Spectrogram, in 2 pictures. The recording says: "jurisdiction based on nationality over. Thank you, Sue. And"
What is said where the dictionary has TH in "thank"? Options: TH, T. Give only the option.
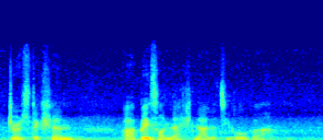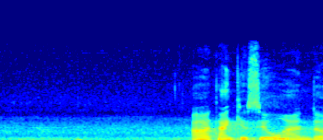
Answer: T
